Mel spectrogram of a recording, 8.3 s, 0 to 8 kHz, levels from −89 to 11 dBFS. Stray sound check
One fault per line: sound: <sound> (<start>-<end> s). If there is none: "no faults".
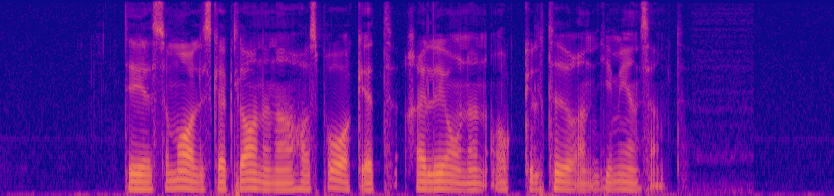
no faults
